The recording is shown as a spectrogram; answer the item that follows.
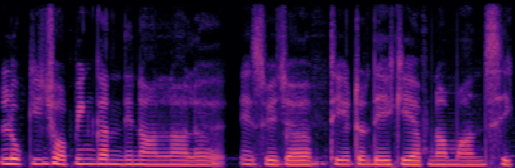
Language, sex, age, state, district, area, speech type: Punjabi, female, 30-45, Punjab, Tarn Taran, rural, spontaneous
